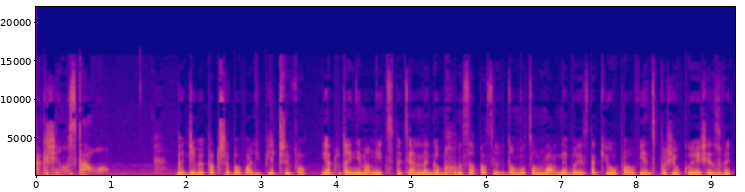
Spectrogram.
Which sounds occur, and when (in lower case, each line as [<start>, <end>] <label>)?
[0.00, 0.49] wind noise (microphone)
[0.00, 0.94] female speech
[0.00, 9.32] mechanisms
[1.50, 1.78] breathing
[1.85, 3.61] female speech
[3.75, 9.32] female speech
[5.40, 6.04] wind noise (microphone)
